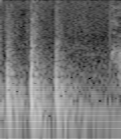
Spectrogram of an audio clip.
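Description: Someone bangs on a door with three or four quick, heavy thuds in a steady rhythm, close and loud, ringing briefly after each blow.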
